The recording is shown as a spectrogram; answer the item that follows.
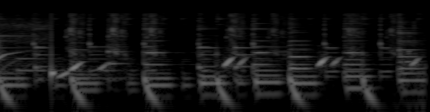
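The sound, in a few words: Yoshi blowing bubbles in a Nintendo Wii U Mario video game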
